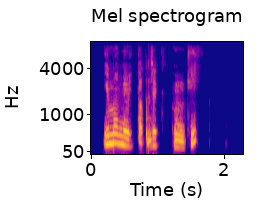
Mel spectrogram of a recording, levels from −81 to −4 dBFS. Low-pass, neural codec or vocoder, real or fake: 7.2 kHz; codec, 44.1 kHz, 3.4 kbps, Pupu-Codec; fake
